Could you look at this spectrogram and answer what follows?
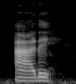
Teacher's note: The stress goes here on this syllable, re, haré. This word has two syllables, and the intonation goes in the last one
